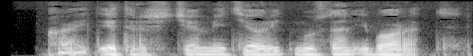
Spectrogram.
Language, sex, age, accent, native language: Uzbek, male, 18-24, Toshkent viloyati, Uzbek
